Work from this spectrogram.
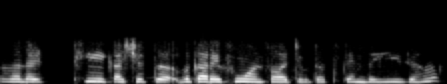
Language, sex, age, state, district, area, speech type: Kashmiri, female, 18-30, Jammu and Kashmir, Budgam, rural, conversation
